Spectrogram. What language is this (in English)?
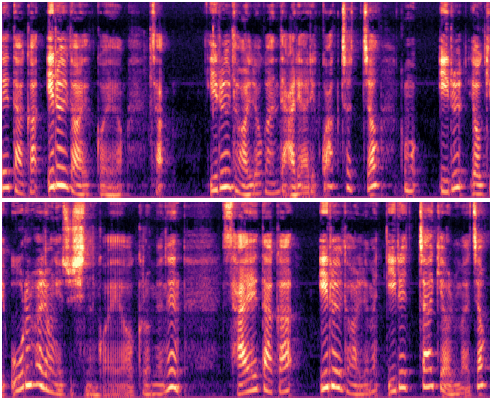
Korean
